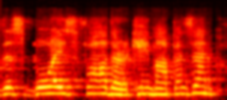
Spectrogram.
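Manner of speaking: normal talking voice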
